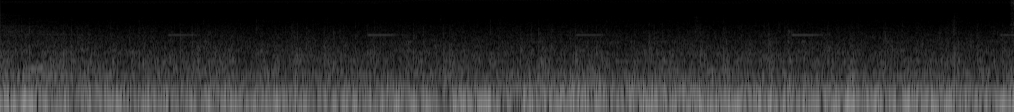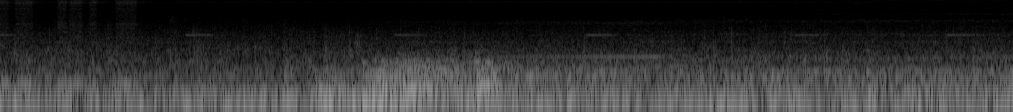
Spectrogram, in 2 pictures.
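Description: Low, steady rumbling drone of a dark horror-film ambience, with a swell about seven seconds in.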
